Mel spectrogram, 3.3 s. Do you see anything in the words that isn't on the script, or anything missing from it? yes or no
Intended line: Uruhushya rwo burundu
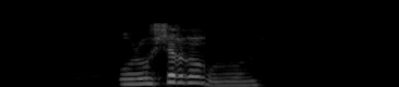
no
